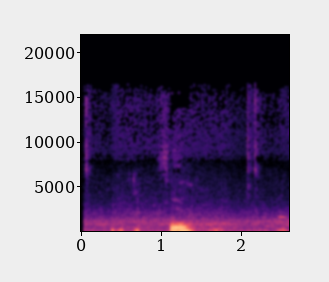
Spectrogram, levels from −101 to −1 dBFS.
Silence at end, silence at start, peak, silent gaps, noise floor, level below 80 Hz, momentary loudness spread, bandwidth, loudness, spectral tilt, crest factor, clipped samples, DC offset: 0.05 s; 0.35 s; -2 dBFS; none; -48 dBFS; -46 dBFS; 27 LU; 8.8 kHz; -17 LUFS; -11 dB/octave; 20 dB; under 0.1%; under 0.1%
